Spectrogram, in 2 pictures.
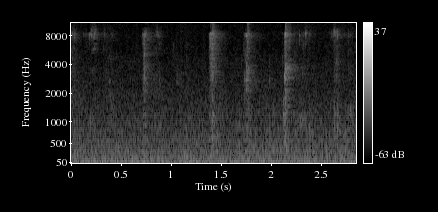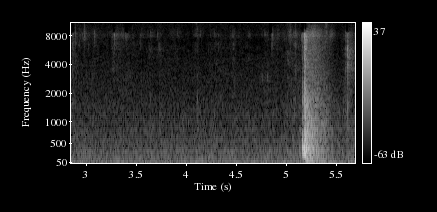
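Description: Close-up chewing and biting on a chicken wing: soft wet mouth sounds and a few small crunches, then a sudden loud thump near the end.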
